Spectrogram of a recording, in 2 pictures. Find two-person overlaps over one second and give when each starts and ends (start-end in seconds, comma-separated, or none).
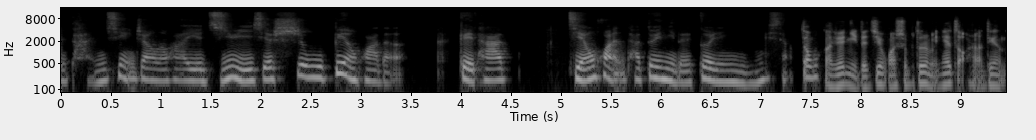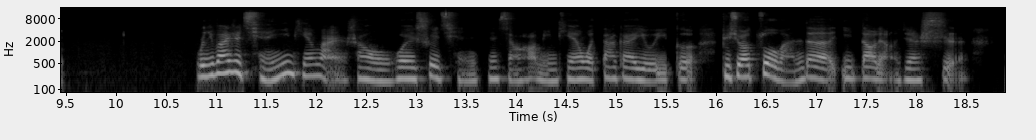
none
